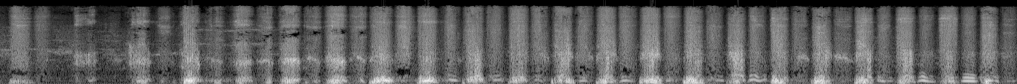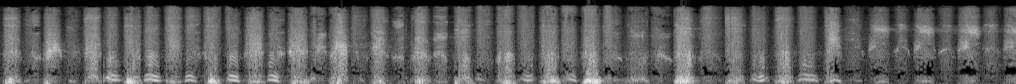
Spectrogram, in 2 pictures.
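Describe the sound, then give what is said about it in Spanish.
A voice imitates a handsaw cutting through a wooden board: many rhythmic, raspy back-and-forth strokes repeat steadily and loudly for the whole stretch, each with a rough, scraping rub. “Imitación del serrucho cortando una tabla.”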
